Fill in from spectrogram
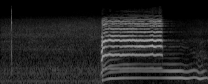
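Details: Pet Yellow-collared macaw, five years old, joins in as its owner sings hymns at home: after a quiet start a bright, rasping steady tone lasts nearly a second, followed by the woman's voice.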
